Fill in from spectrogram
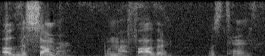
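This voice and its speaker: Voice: mid-range voice, normal speed, creaky, a little mellow, a little hiss or hum. A teacher reading a story aloud to children and leading discussion with questions and short acknowledgements. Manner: prompting children with questions, acknowledging their answers.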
